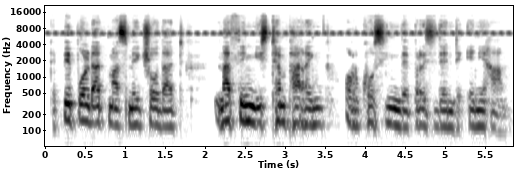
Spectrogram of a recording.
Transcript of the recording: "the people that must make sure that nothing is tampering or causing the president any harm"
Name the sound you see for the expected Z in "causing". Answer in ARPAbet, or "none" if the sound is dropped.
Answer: S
